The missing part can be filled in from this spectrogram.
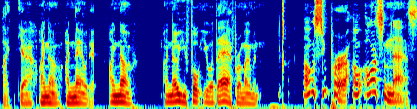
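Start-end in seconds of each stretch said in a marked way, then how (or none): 6.0-8.4 put-on very high, swooping Valley Girl accent. Speaker demonstrates the accent once more, California Valley Girl accent. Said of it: "I could I could act".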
